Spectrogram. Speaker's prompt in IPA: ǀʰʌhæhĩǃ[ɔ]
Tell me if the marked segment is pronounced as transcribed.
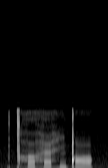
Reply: no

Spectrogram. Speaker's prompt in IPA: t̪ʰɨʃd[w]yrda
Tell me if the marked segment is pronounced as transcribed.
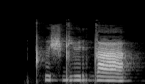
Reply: no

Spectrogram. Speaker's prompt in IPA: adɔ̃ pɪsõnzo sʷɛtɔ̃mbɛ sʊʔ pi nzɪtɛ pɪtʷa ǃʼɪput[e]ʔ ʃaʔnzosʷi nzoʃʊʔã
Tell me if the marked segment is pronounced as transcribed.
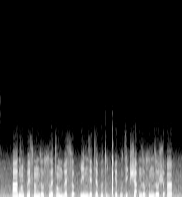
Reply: no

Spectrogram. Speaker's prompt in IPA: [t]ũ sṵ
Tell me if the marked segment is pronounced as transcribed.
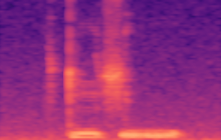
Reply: yes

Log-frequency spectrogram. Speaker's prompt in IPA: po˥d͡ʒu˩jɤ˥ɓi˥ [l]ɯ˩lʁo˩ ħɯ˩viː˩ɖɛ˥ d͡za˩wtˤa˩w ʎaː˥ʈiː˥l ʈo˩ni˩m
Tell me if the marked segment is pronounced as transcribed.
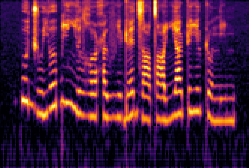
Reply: no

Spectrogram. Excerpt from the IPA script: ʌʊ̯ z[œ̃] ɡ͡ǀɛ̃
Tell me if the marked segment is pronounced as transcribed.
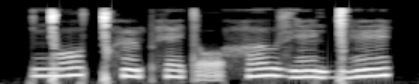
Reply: no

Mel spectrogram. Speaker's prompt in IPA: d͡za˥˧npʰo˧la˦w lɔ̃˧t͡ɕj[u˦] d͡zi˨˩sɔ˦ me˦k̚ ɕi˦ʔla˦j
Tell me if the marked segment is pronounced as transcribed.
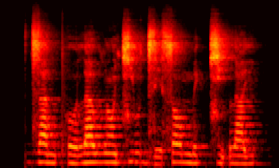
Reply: no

